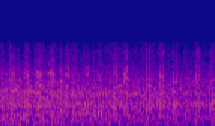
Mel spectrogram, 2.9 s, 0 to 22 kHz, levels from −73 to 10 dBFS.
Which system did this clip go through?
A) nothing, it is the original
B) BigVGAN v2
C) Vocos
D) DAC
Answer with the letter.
A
